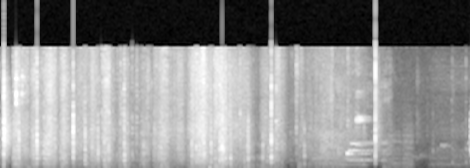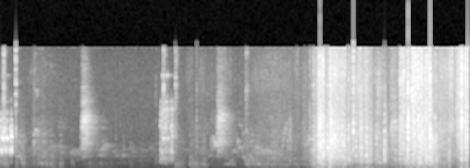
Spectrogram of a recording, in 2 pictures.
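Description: Crumpled packing paper rustling and crinkling as hands rummage through it inside a large cardboard box. It is loud at first, drops to a few scattered crackles in the middle, and grows loud again near the end.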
